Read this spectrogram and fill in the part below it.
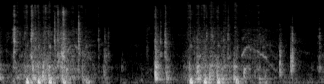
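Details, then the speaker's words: Abandoned lawnmower, engine hot, two pull-cord cranks without firing: even, firm chuffs as the gauge reads about 80–90, then 100–110 psi on a somewhat unreliable gauge. Plenty of compression, normal. "it's hot it's got compression what are we looking at 90 80. [Music] that's plenty of compression"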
